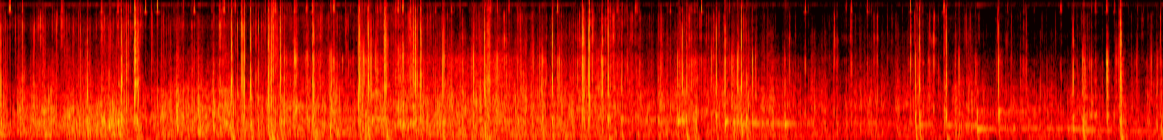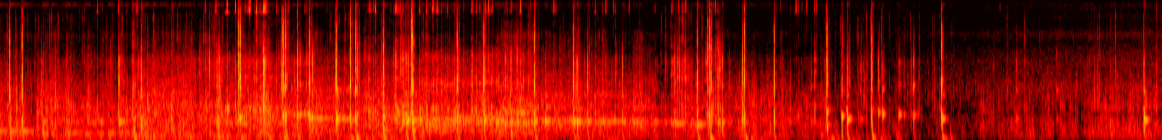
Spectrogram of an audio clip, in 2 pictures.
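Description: Heavy rain with wind buffeting the microphone, scattered with many sharp taps close to it. A faint wavering tone runs underneath and dips lower around the middle. The noise eases about twenty seconds in.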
